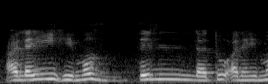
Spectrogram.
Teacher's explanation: علیہ میں عین کو وسط حلق سے ادا کیجئے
